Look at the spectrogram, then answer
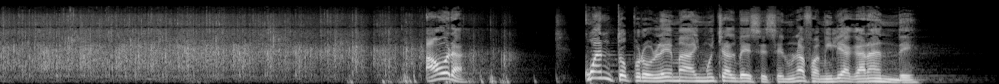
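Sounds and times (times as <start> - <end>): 
audience applause: 0.0 - 5.2
speech: 4.3 - 4.8, 5.9 - 9.3.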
